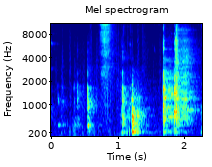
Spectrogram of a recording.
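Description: Crown cap levered off a bottle of bottle-conditioned beer with a metal bottle opener, with a short hiss of escaping gas about a second in. A metal clatter near the end as the opener is set down on the counter.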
